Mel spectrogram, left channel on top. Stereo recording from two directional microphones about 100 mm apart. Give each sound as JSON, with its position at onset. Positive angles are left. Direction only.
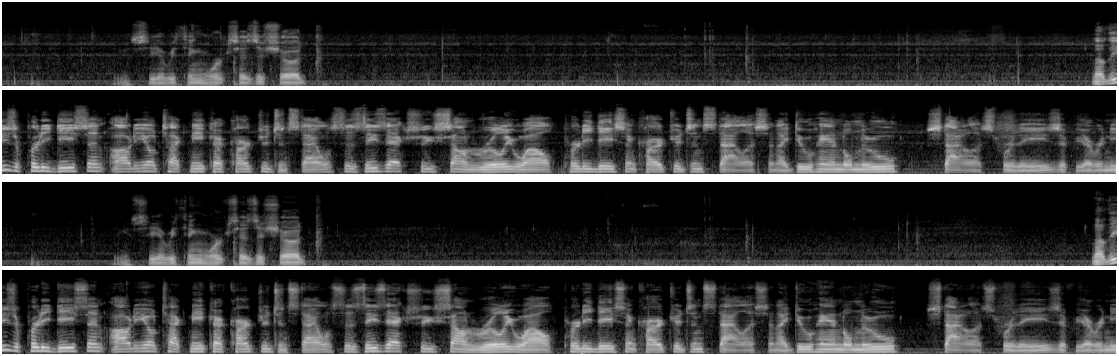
{"t": 1.2, "sound": "speech", "side_deg": -20}
{"t": 10.9, "sound": "speech", "side_deg": -30}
